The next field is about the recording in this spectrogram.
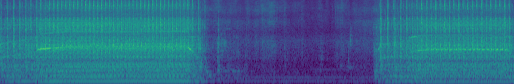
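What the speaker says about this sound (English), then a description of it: "It's a little hard to sew and twist and show you at the same time." A sewing machine runs in a fast, steady whir while stitching a gathered collar onto a top, pauses for a couple of seconds, then resumes stitching at close range.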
